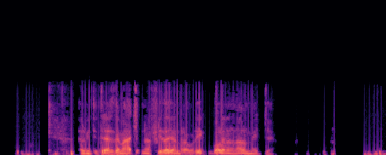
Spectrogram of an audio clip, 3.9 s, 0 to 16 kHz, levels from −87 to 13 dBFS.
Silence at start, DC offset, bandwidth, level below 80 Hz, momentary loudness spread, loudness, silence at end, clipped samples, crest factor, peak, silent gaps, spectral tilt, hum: 0.25 s; under 0.1%; 7.8 kHz; -44 dBFS; 21 LU; -19 LUFS; 0 s; under 0.1%; 18 dB; -2 dBFS; 2.85-2.94 s, 3.09-3.14 s, 3.42-3.62 s; -6 dB/octave; none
